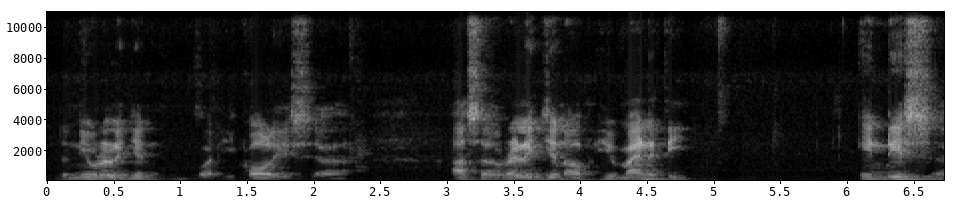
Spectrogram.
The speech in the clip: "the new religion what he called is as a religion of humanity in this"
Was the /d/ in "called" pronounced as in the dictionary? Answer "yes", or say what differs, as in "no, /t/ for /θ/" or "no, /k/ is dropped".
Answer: no, /d/ is dropped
